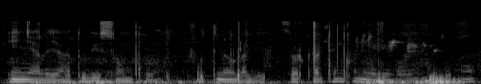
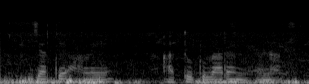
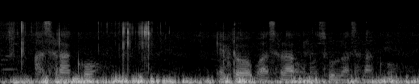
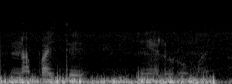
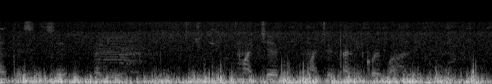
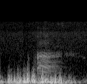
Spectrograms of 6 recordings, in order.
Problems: constant background noise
